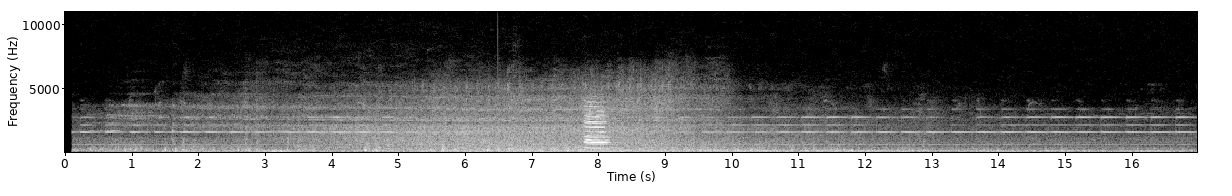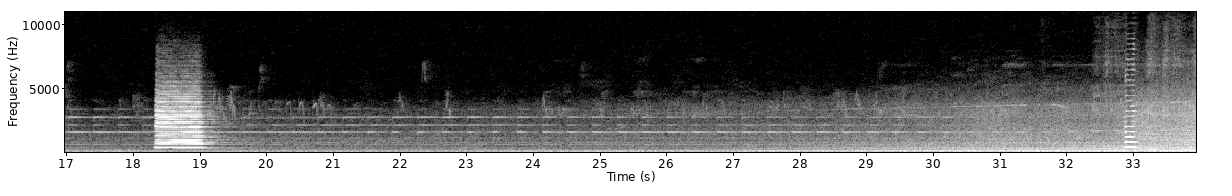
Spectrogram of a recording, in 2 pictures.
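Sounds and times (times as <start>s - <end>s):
train horn blast: 7.8s - 8.4s, 18.3s - 19.7s, 31.2s - 33.8s.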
